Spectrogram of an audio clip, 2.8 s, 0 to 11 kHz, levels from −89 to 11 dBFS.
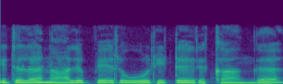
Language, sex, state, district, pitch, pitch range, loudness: Tamil, female, Tamil Nadu, Nilgiris, 220 Hz, 210-230 Hz, -14 LUFS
